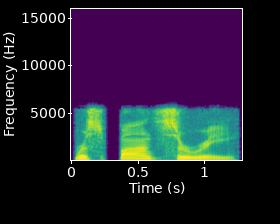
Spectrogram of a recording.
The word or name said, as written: responsory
